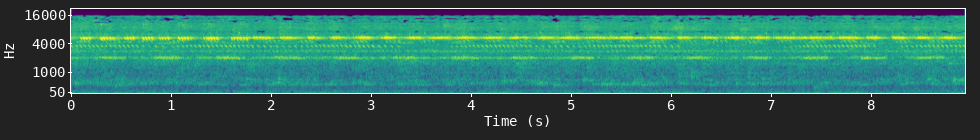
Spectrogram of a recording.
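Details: Chorus of crickets used as a rat-repelling lullaby and for training cage birds: continuous high, rapidly pulsed chirping in stacked layers, a piercing top line beating several times per second over quieter trilling.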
